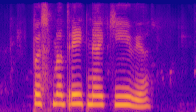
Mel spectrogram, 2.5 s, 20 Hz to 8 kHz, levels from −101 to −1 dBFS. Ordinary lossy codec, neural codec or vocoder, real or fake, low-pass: none; codec, 16 kHz, 2 kbps, X-Codec, HuBERT features, trained on general audio; fake; 7.2 kHz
